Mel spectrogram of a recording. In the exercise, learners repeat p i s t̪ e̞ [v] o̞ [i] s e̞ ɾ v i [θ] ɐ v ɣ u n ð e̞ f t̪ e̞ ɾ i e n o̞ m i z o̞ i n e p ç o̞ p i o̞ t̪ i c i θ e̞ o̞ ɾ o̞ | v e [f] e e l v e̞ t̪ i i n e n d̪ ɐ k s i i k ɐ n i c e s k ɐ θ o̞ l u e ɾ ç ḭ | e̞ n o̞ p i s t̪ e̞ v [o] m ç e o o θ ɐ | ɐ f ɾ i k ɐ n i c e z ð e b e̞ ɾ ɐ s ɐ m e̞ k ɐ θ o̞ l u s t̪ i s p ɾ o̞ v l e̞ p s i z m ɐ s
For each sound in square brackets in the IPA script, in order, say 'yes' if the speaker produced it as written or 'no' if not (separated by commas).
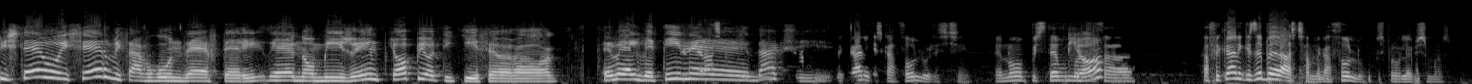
yes, yes, yes, no, no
